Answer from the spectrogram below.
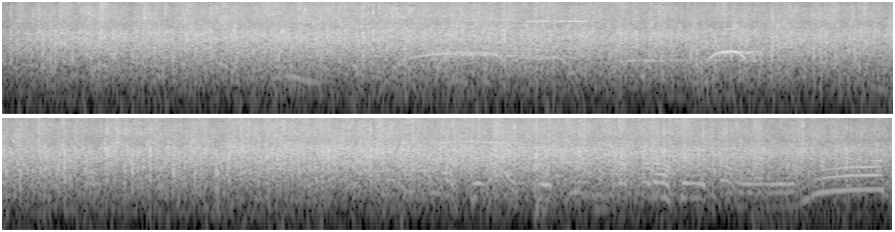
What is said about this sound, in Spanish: Démosle un aplauso al señor Ferruco Lamborghini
